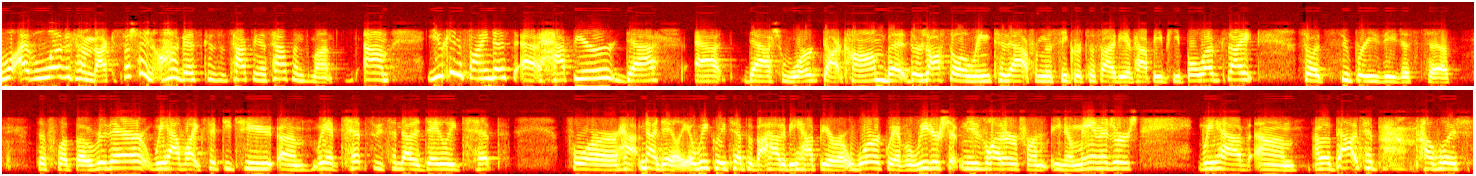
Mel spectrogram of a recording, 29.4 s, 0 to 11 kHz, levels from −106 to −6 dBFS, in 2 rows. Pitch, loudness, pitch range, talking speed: 225 Hz, -12 LUFS, 205-260 Hz, 195 wpm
